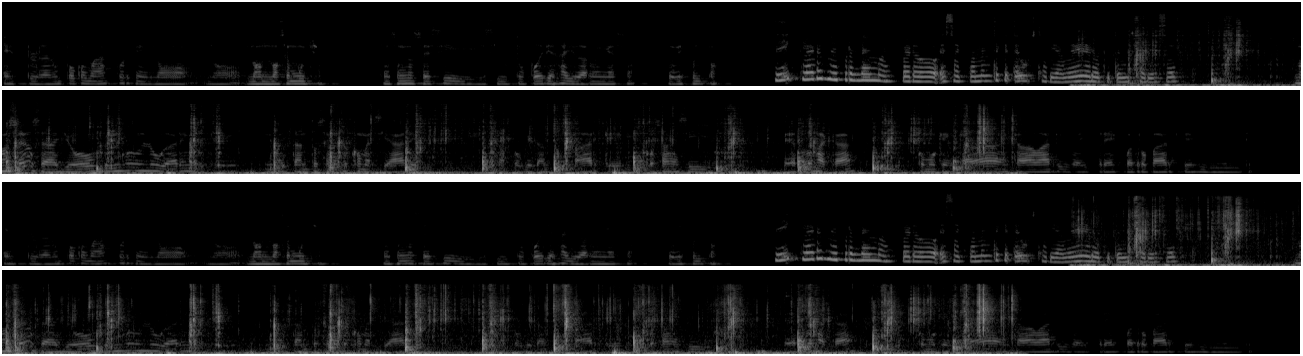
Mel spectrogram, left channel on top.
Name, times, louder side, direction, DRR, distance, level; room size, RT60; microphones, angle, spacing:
voice 1, 0.0-3.2 3.8-6.4 6.7-7.2 12.9-21.6 22.1-25.5, left 3 dB, 55° left, 0.6 m, -53 dB
voice 2, 7.7-11.8, left 2 dB, 15° left, 0.4 m, -42 dB
sound 1, 10.7-23.2, right 3 dB, 65° right, 0.5 m, -41 dB
15.0 x 7.3 x 3.6 m
head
